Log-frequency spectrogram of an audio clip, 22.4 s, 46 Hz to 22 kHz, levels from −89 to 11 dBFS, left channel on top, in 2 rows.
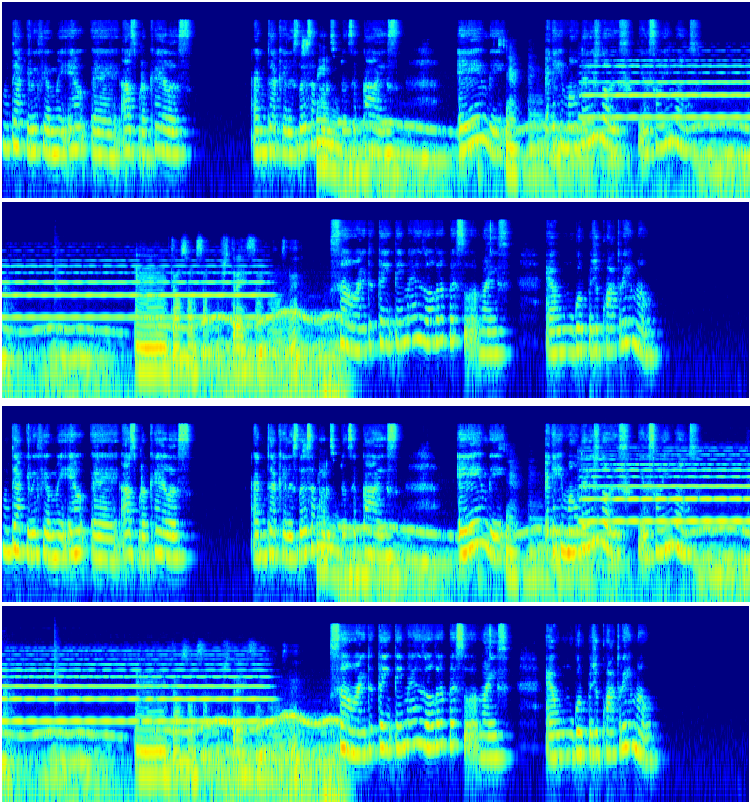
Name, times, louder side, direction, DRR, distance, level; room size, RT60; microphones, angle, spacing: voice 1, 0.0-2.8 3.7-5.9 6.2-6.4 6.8-7.6 8.1-10.5 16.1-18.8 19.4-21.0, right 3 dB, 60° right, 1.4 m, -31 dB
voice 2, 4.5-5.2 7.6-8.2 13.2-15.7, left 3 dB, 45° left, 0.5 m, -32 dB
sound 1, 5.0-9.4 9.7-16.3, right 1 dB, ahead, 1.8 m, -35 dB
Wind instrument woodwind instrument, 8.6-15.3, right 4 dB, 85° right, 0.5 m, -30 dB
7.6 x 3.2 x 6.3 m
head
